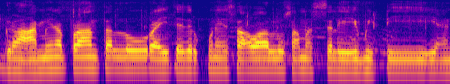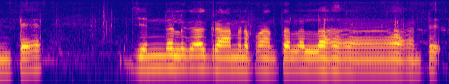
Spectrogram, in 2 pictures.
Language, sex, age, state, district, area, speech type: Telugu, male, 18-30, Telangana, Nirmal, rural, spontaneous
